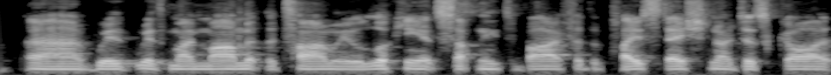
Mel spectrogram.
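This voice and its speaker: Against a quiet background, a man speaks in a very deep, low voice. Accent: Australian. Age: 30s. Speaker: influencer manager. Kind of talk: interview. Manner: halting, many fillers and repeated words.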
